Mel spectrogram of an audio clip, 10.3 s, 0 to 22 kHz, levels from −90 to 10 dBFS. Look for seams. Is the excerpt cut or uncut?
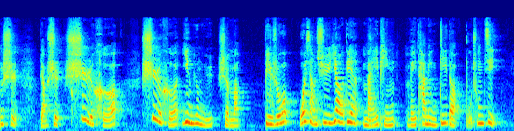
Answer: uncut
